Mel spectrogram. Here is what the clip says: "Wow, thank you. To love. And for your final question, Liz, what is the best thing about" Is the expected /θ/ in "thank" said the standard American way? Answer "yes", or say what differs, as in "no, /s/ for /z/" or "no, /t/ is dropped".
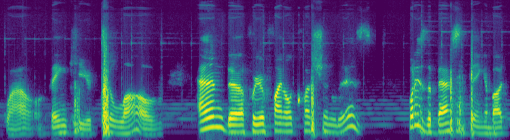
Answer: yes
